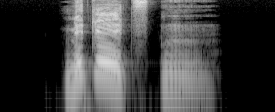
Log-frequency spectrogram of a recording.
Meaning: 1. superlative degree of mittel 2. inflection of mittel: strong genitive masculine/neuter singular superlative degree
- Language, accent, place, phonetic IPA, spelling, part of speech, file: German, Germany, Berlin, [ˈmɪtl̩stn̩], mittelsten, adjective, De-mittelsten.ogg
